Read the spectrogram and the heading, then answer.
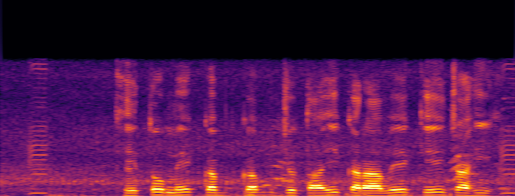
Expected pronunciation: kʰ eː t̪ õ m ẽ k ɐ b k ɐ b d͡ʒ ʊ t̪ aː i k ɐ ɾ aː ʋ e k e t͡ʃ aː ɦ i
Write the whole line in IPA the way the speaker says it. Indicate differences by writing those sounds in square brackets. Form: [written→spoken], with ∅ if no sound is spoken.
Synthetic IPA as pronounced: kʰ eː t̪ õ m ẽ k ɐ b k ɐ b d͡ʒ ʊ t̪ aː i k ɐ ɾ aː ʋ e k e t͡ʃ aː ɦ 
